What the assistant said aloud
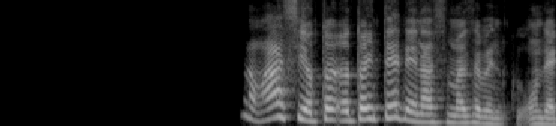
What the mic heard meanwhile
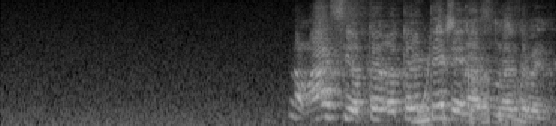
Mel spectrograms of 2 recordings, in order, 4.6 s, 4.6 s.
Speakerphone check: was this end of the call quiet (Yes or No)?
No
